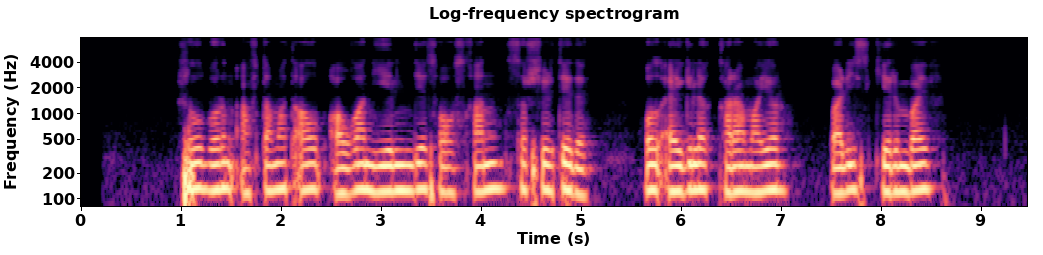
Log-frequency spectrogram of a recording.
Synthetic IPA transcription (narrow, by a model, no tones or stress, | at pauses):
ʒ̥əlˠbʊɾənɑ̰ft̪o̞mɑt̪ʰɑ̰lˠəpɑwʁɑnje̞lɪnd̪e̞so̞ʁəsqɑnənsəɾʃe̞ɾt̪e̞d̪ɪ | wo̞lˠæjɡʲɪlɪqʰɑɾɑmɑjo̞ɾ | b̥oɾijskʲʰe̞ɾɪmbajef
